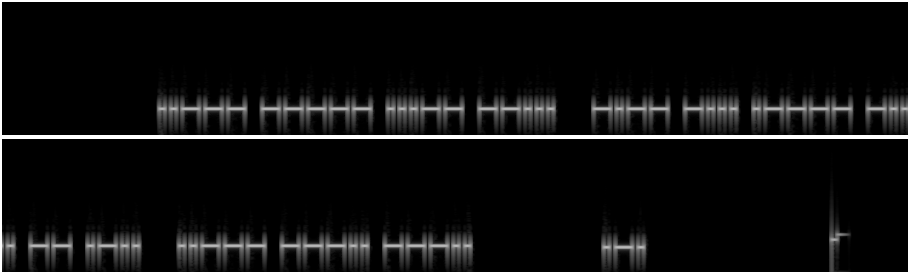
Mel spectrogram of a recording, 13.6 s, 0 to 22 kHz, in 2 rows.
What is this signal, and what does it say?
Morse code, heard as a keyed tone, about 28 wpm, 700 Hz. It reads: 2037 YB1BML 288 R
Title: Worked All Europe DX Contest - QTC Exchange - 28wpm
